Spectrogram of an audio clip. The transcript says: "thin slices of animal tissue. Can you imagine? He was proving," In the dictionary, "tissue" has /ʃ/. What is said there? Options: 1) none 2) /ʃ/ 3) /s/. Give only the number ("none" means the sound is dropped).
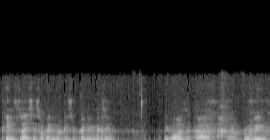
3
